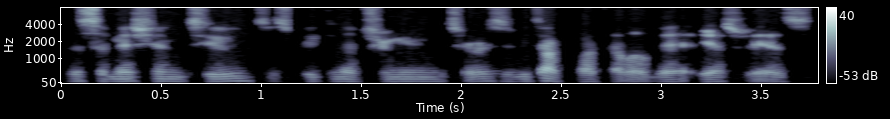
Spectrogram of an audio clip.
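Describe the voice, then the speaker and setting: A man's voice: low-pitched, level tone, very fast, creaky, darkish tone, slight background noise, poor audio. An American man chatting casually on a podcast in a studio, speaking into a close microphone. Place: indoor studio.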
